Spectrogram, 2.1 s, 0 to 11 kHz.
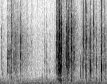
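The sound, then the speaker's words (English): A plastic marinade bag crinkling as marinade is poured into it, in irregular, crackly bursts, quiet at first, then a louder rustling flurry that trails into scattered softer crinkles. No one speaks. “Now I'll just pour 1/2 the marinade into each bag.”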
